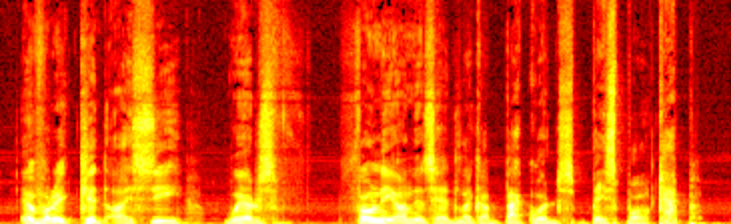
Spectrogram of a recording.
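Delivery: put-on thick, heavy German accent. Reading a story aloud, the narrator voices Hans Castorp with a thick Teutonic accent. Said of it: "says in his thick Teutonic accent".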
